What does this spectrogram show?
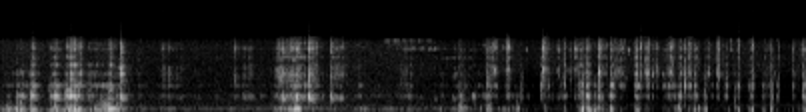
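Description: Blue tit moving about inside a wooden nest box: flurries of wing flutter and claws scrabbling on the wood as it comes in, then rapid small taps and scratches as it hops around the floor with nesting material. It has a tinny, boxy sound.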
